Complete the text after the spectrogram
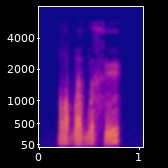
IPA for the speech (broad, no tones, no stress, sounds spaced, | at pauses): ðˤ ə b i ə̯ b ə x y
